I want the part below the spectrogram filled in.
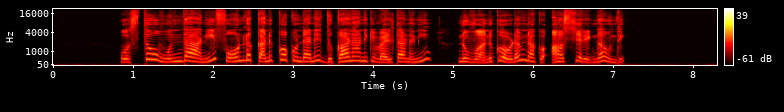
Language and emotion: Telugu, disgusted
